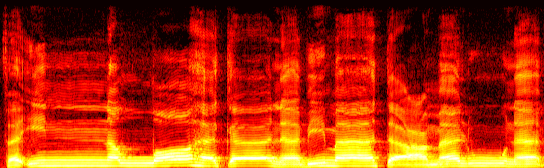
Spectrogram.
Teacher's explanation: Okey, dengan dua harakat masuk ke kalimah Allah dengan baris atas, maka kalimah Allah dibaca dengan tebal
